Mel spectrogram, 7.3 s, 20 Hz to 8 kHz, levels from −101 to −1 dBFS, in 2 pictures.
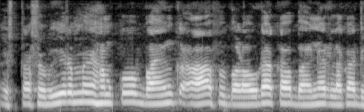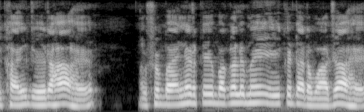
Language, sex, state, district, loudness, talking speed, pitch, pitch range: Hindi, male, Bihar, Darbhanga, -16 LUFS, 180 wpm, 170 Hz, 155-185 Hz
